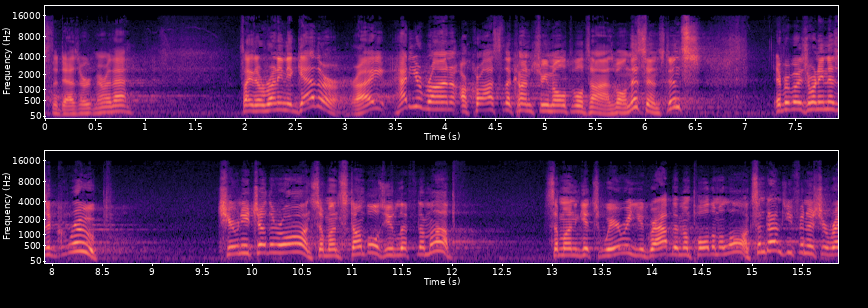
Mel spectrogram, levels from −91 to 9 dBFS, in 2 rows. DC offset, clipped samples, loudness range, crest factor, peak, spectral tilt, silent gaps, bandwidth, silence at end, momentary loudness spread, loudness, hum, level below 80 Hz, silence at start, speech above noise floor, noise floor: under 0.1%; under 0.1%; 2 LU; 20 dB; 0 dBFS; -2.5 dB/octave; none; 16 kHz; 0 s; 7 LU; -19 LUFS; none; -68 dBFS; 0 s; 34 dB; -54 dBFS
